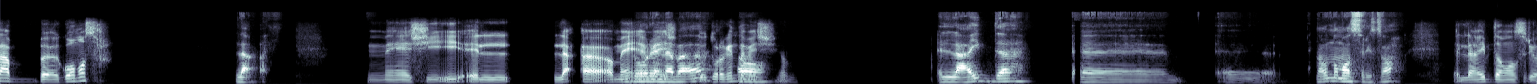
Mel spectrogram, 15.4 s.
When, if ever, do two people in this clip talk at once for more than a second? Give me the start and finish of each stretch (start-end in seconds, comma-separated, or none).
6.2-7.7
